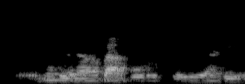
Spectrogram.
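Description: A man's voice speaking, a low-pitched flow of talk with a short pause in the middle.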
